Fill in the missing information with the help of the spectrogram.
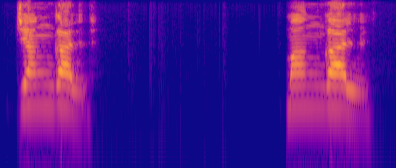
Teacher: अंसुवर जो होला इकर उच्चारण नाक से होएला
